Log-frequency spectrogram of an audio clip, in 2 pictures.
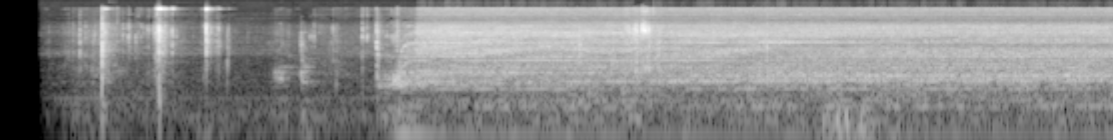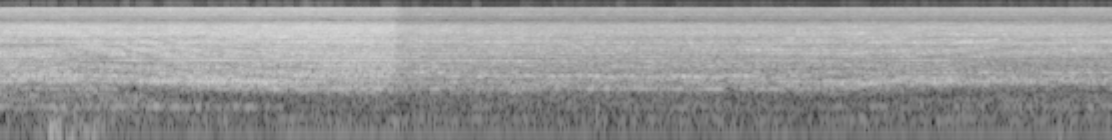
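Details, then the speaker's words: Water pump after repair: worn part behind rear motor cover replaced; a few clicks at switch-on, then smooth steady whir and low hum before stopping; pump back to normal operation. "หลังจากแก้ไขจนเสร็จเรียบร้อยตัวเครื่องก็กลับมาใช้งานได้ตามปกติ"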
